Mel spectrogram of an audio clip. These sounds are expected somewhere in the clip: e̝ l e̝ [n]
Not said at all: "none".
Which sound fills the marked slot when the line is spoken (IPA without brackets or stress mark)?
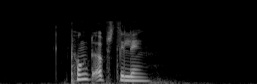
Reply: ŋ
